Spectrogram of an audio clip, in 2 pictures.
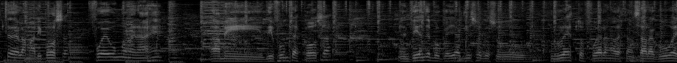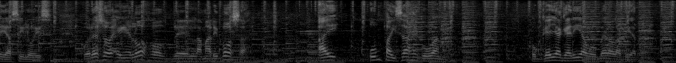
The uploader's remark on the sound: ON THE STREET. FESTIVAL CULTURAL HISPANO CORAL GABLES 2014.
